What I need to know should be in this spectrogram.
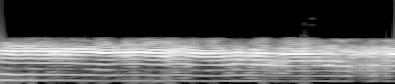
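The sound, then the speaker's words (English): Voice imitating the motor of a refrigerated trailer (reefer) kicking in: a loud, steady, buzzing drone held at a constant low pitch for about two seconds without a break. “somebody's parked next to me with a reefer, a refrigerated trailer, and I'm sitting there sleeping peacefully, and all of a sudden that thing, that motor kicks in automatically and just goes”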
